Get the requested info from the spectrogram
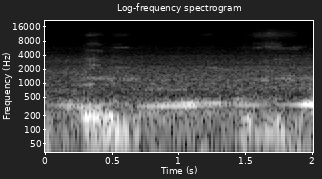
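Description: Keikyu 600 series electric train running in a subway tunnel, heard from inside the car: a steady whine from the traction motors that rises slightly in pitch and grows louder near the end, over a low rumble of wheels on rail.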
